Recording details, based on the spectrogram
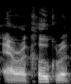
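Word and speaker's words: Aarakocra: uh ken coo and aaron cochran might have uh although i guess you could pronounce it uh arakokora anyway feather species like kenku and arikokra might have molting issues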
